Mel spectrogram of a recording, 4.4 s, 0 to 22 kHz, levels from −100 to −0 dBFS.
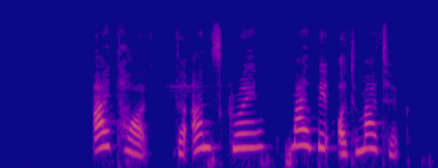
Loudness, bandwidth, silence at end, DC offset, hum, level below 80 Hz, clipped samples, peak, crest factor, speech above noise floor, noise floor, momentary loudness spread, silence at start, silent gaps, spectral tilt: -53 LUFS; 13 kHz; 0.4 s; under 0.1%; none; under -90 dBFS; under 0.1%; -34 dBFS; 20 dB; over 36 dB; under -90 dBFS; 12 LU; 0.95 s; none; -3.5 dB/octave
